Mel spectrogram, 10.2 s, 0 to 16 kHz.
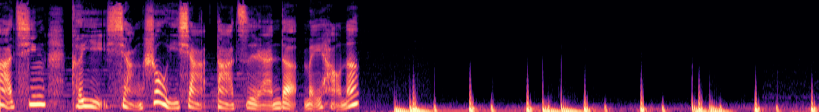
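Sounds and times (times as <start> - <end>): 
speech: 0.0 - 4.6
faint low hum: 4.5 - 10.2
heartbeat thumping: 4.9 - 10.2.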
